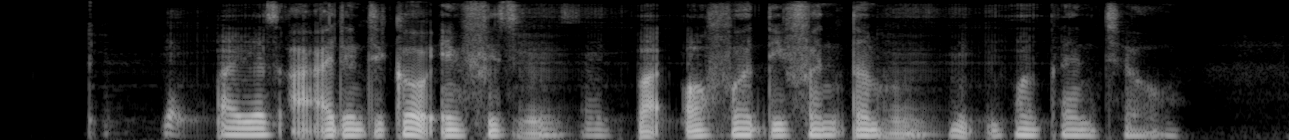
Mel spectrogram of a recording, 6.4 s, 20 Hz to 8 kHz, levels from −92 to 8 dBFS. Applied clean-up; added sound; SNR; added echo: neural mask model DeepFilterNet 3.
